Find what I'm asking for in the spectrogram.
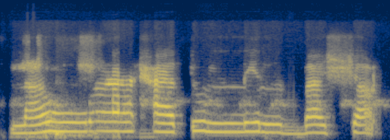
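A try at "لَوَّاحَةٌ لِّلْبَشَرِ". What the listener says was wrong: Nah, setiap mau baca shin itu mesti jadi agak monyong mulutnya. Bashar. Tapi huruf shin tidak boleh tebal. Ini huruf shin ini problemnya nih. Ya, tapi sekarang kita belum belajar sampai situ, tapi shin adalah salah satu huruf istifal. Jadi mulutnya tuh basya, bukan sya.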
